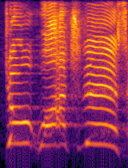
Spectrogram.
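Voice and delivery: slow, high, loud warning; loud warning at the door; urgent warning. Retold or imitated. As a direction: warn him hard as she goes. Warning before jumping.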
